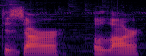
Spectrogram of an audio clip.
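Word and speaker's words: Dazar'alor: So there's a boss in Battle Dazaralar. So how you say it? Dazaralar?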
